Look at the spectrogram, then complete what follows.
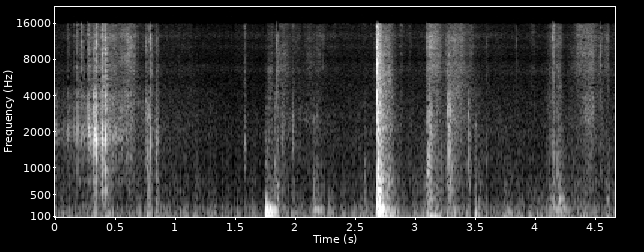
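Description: Faint rustling and crinkling of a glossy sticker sheet as a small sticker is peeled off, then light taps and rubbing of fingertips pressing it onto a paper notebook page, with one sharper click a little over halfway in.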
